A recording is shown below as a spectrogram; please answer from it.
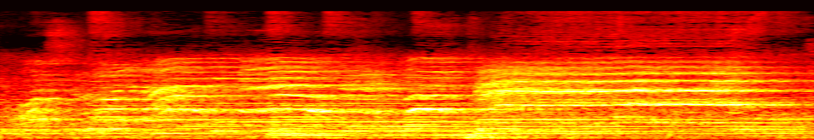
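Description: A woman singing a slow song to grand piano and double bass. Her line climbs, and she holds one long high note from a little past halfway to near the end.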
